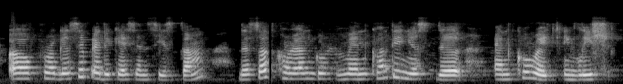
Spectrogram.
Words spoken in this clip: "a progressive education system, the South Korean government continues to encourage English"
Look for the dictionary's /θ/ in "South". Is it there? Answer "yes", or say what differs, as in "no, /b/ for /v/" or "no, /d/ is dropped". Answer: no, /t/ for /θ/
